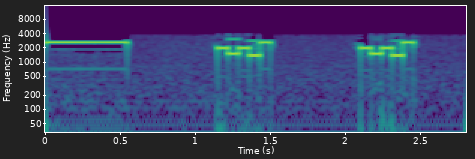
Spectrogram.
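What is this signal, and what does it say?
Five-tone selective call (ZVEI), heard as quick runs of five tones, tones of about 70 ms. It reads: 85844 85844
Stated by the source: ZVEI five-tone selective call received on an SDR.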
